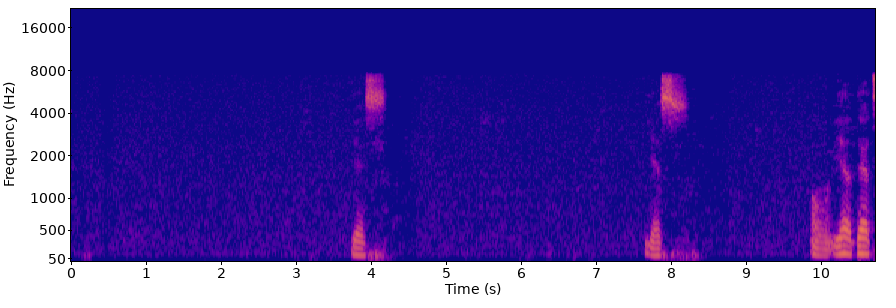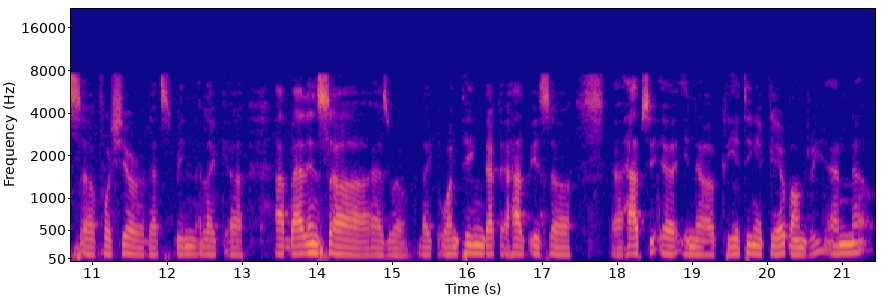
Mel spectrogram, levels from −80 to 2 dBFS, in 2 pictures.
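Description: From 3.98 to 4.57 s and 7.91 to 8.71 s, background gated by the echo canceller: while far-end audio played, suppression pulled the room sound down by about 40 dB, so it briefly vanishes. The same gating recurs from 10.11 to 13.23 s. Within it, an echo leak appears from 10.67 to 11.15 s and again from 13.23 to 13.31 s: a faint delayed copy, about 25 to 30 dB below the speech and trailing by roughly 0.22 s, likely far-end loudspeaker pickup the canceller failed to remove. Gating returns from 14.5 s to the end, and that echo leak recurs from 16.98 to 18.59 s at about 0.23 s delay.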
